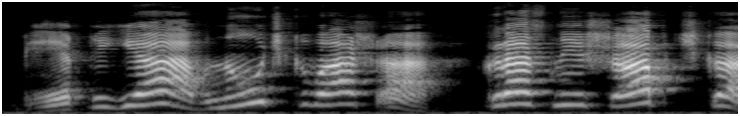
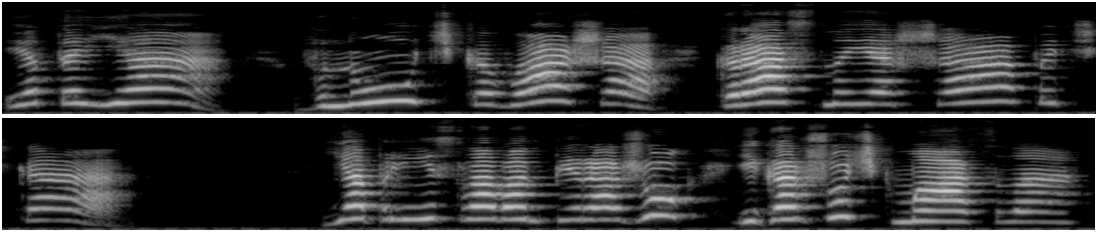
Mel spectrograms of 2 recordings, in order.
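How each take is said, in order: First: Wolf in a high, thin voice; wolf faking a little girl's voice; wolf in disguise. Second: Put-on high, slow girlish voice; a sweet little girl at the door. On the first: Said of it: "ответил волк тоненьким голоском". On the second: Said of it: "и ответила". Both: A narrator's reading.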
